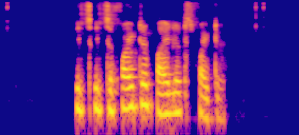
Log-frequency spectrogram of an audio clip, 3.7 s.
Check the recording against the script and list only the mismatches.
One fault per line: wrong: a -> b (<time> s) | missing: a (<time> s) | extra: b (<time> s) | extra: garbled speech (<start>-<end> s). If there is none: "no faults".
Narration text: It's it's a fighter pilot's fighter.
no faults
